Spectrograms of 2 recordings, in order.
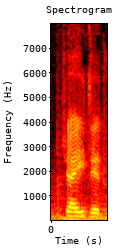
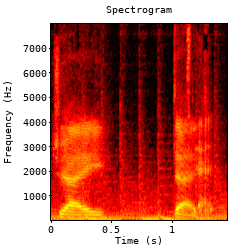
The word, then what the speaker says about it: J:Dead: So it is, now, it's Jaded rather than Jay Dead. Because that's how an American would say, like, Jay Dead, because we usually put our accent on that last syllable, but Jaded. I mean, it's pretty close anyway. No one's going to notice too much. But yeah, Jaded is the way that I would say.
